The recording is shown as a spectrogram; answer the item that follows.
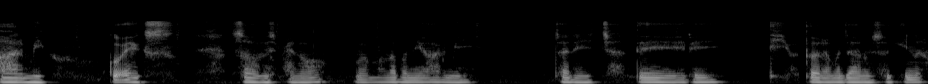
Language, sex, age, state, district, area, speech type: Nepali, male, 30-45, West Bengal, Darjeeling, rural, spontaneous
